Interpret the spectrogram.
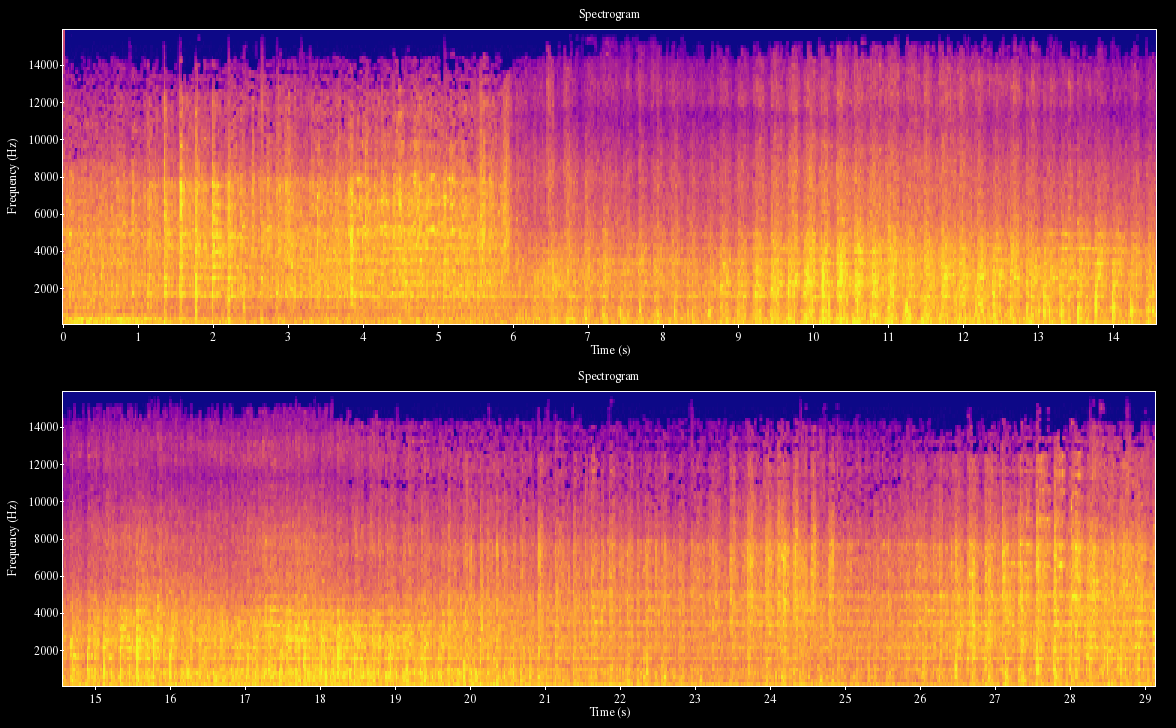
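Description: A train running past on the rails: a loud, steady rumble of wheels with clickety-clack over the rail joints.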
